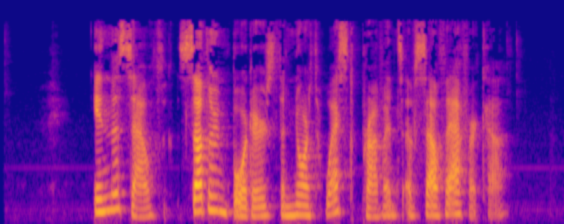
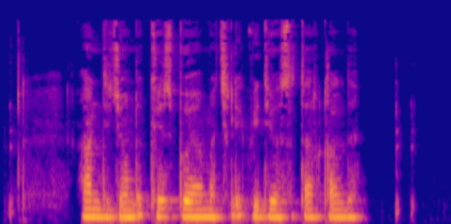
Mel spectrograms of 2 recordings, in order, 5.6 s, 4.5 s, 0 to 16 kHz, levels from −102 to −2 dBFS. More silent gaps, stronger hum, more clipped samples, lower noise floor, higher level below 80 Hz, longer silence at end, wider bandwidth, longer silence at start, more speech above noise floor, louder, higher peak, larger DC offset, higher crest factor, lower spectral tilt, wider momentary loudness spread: neither; neither; neither; about the same, -66 dBFS vs -64 dBFS; second, -66 dBFS vs -56 dBFS; second, 0.6 s vs 0.9 s; about the same, 11.5 kHz vs 11.5 kHz; first, 0.95 s vs 0.8 s; about the same, 42 dB vs 39 dB; first, -24 LUFS vs -27 LUFS; first, -2 dBFS vs -10 dBFS; neither; first, 24 dB vs 18 dB; second, -3.5 dB/octave vs -7 dB/octave; first, 13 LU vs 8 LU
